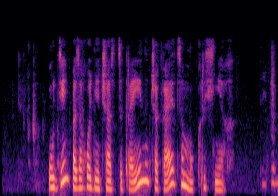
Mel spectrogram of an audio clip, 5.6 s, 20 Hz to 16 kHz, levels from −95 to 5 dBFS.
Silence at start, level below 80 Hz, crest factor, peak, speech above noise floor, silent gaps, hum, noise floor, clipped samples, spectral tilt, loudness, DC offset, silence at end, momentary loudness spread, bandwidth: 0.95 s; -60 dBFS; 18 dB; -2 dBFS; 48 dB; none; none; -67 dBFS; under 0.1%; -7 dB/octave; -19 LUFS; under 0.1%; 0 s; 13 LU; 7.8 kHz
